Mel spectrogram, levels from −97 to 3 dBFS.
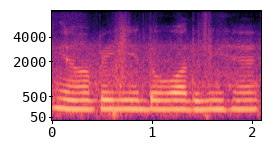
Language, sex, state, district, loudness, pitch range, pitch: Hindi, female, Haryana, Charkhi Dadri, -14 LUFS, 205-210 Hz, 210 Hz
